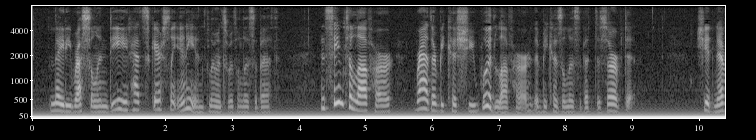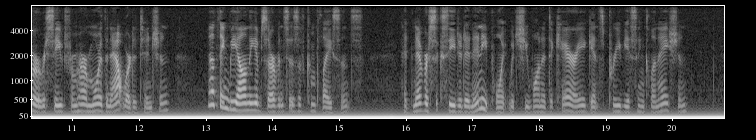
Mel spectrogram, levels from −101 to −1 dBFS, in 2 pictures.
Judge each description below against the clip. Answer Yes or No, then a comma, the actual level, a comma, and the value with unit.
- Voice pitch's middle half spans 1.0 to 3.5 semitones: No, average, 4.1 semitones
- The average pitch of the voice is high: No, medium, 170 Hz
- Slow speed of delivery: No, average, 160 wpm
